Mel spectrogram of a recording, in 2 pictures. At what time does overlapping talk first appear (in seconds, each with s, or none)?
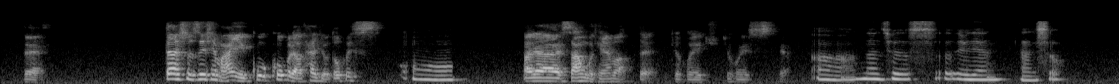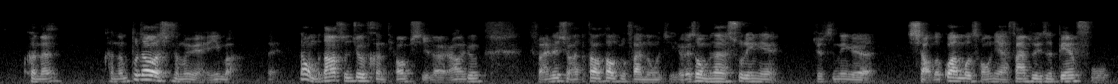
none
